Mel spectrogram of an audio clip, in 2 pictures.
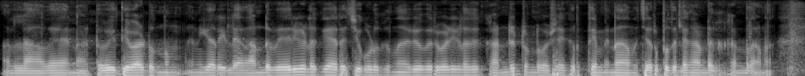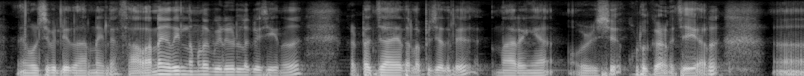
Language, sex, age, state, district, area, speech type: Malayalam, male, 30-45, Kerala, Kottayam, rural, spontaneous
